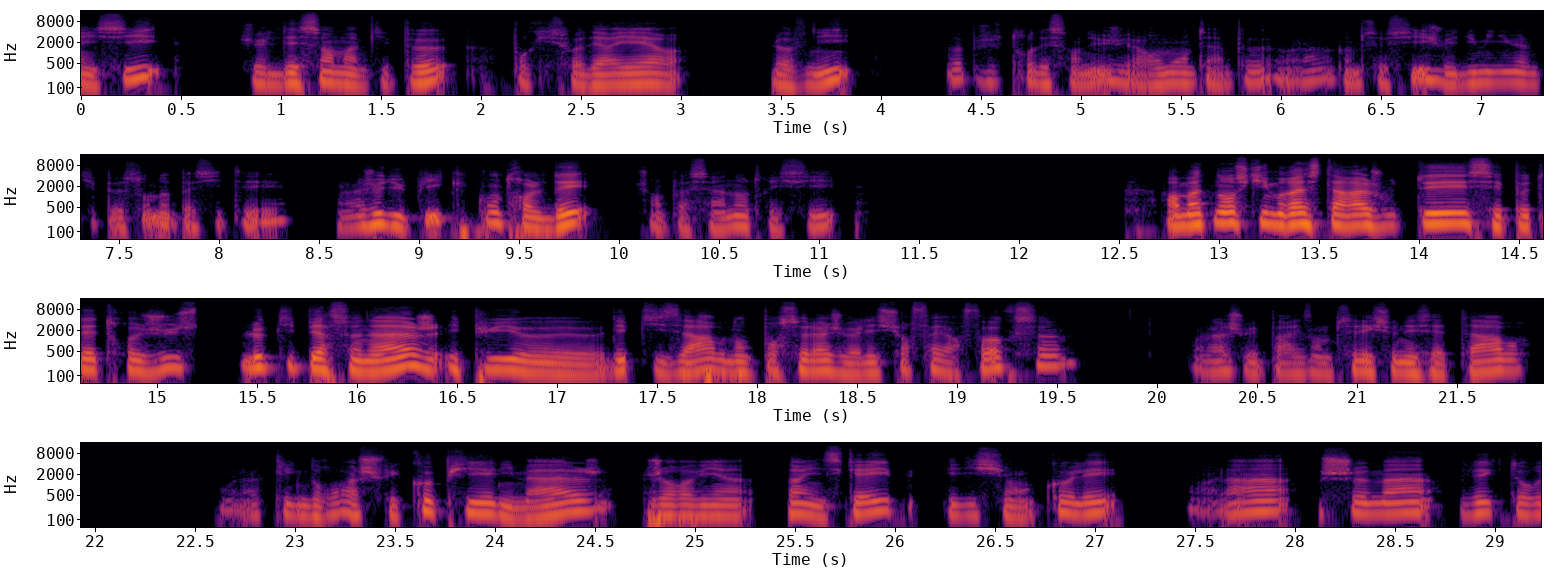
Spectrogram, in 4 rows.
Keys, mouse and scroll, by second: 1.0 click, 1.4 click, 1.8 click, 2.2 click, 2.5 click, 2.9 click, 3.1 click, 3.3 click, 5.0 click, 5.8 click, 7.4-8.5 drag, 9.4 d, 9.7 click, 11.1 click, 11.5 click, 11.5 click, 11.6 click, 11.7 click, 11.9 click, 12.3 click, 12.3 middle click, 13.3 middle click, 17.5 alt+Tab, 18.8 alt+click, 22.0 scroll down 1, 22.3 right click, 23.9 click, 24.7 Tab, 25.3 middle click, 25.8 right click, 26.9 click, 28.8 alt+click.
